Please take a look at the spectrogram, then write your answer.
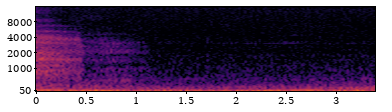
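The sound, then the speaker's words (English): A long, breathy exhale through the mouth during a Nadi Shuddha yogic breathing exercise, airy, fading out after about a second into quiet room tone with a low hum. “Take a big long exhale out of the mouth.”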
